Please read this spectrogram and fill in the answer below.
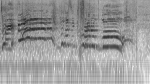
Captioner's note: mom yells happily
